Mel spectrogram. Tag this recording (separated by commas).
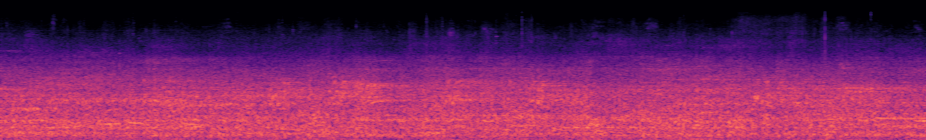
Dog, pets, Speech, Animal, Bow-wow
